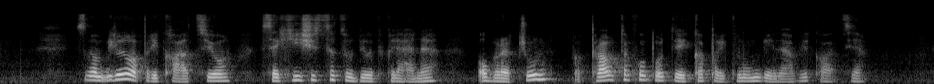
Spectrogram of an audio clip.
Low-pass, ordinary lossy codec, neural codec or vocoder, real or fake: 10.8 kHz; Opus, 32 kbps; codec, 16 kHz in and 24 kHz out, 0.8 kbps, FocalCodec, streaming, 65536 codes; fake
